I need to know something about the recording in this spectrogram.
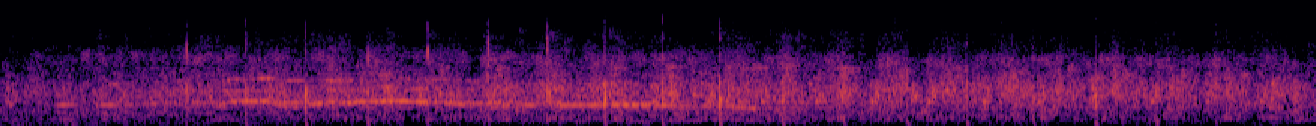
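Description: An audience applauding, the clapping building up over the first couple of seconds and then holding steady. One long wavering tone sounds above the clapping through the first half.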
